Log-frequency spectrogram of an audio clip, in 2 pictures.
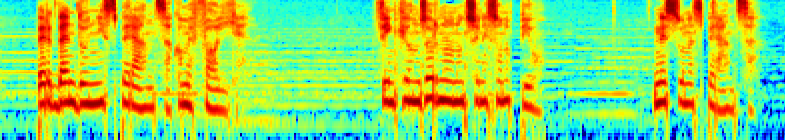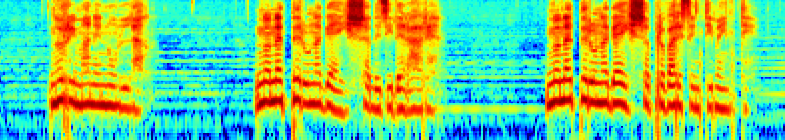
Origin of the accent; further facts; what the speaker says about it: Pescara, Abruzzo, Italy; now in Rome, Italy; Sono di Pescara ma vivo a Roma.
